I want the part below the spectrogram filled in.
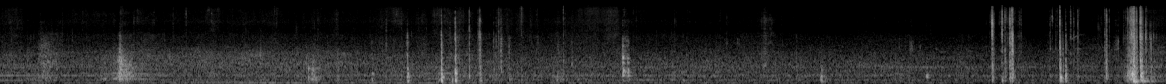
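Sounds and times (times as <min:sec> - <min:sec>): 
honeybees buzzing as a smoked beehive is opened: 0:00.0 - 0:11.6
sharp clicks and knocks from opening a beehive: 0:03.1 - 0:05.2, 0:09.1 - 0:11.6.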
